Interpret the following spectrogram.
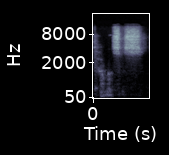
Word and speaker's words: telesis: I usually pronounce it telesis.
